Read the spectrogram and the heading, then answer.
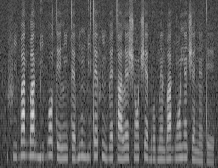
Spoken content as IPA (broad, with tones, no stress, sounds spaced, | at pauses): f i˨ b a˧ ɡ͡b a˧ ɡ͡b i˨ b ɔ˧ t e˨ l ĩ˨ t ɛ˨ b ũ˧ b i˧ t ɛ˦ f ĩ˦˨ b ɛ˧ t a˧ l ɛ˧ ʃ ɔ̃˦ ʃ ɛ˦˨ b o˧ b ɛ̃˧ b a˦ ɡ͡b ɔ̃˦ j ɛ̃˦ ʃ ɛ˧ n ɛ̃˨ t e˨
